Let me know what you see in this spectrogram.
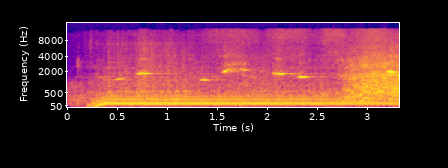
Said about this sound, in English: Holly rolls away on his portable monitor, wearing a cloth cap and a warm scarf round his neck. Lister and the cat scrub the floors in time to his whistling.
